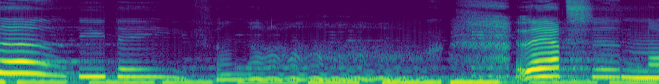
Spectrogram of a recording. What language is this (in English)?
Dutch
